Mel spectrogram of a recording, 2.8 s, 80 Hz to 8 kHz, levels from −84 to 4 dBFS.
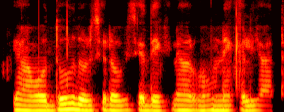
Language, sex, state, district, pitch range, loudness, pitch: Hindi, male, Bihar, Supaul, 130-135 Hz, -20 LUFS, 130 Hz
